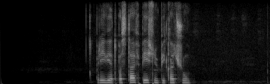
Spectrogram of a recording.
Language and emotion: Russian, neutral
